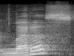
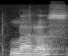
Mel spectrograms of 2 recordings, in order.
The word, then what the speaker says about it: lettuce: let us both because what happens here is when there's t in the middle of a word followed by an unstressed syllable so let is stressed and us is unstressed lettuce um um uh then we're going to flap those.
